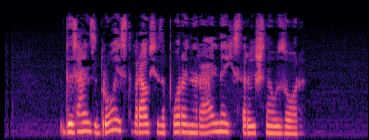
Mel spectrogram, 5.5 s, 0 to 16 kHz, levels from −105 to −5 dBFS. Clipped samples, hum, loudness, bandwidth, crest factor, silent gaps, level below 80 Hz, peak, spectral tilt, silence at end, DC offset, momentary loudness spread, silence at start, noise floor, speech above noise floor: under 0.1%; none; -28 LUFS; 11 kHz; 20 dB; none; -78 dBFS; -10 dBFS; -5 dB/octave; 1 s; under 0.1%; 8 LU; 0.95 s; -71 dBFS; 44 dB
